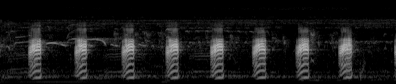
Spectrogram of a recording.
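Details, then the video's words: Mottled duck giving a brisk sequence of honking, raspy quacks, evenly spaced a little faster than two per second, bright and harsh in tone. "Mottled Duck Call"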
